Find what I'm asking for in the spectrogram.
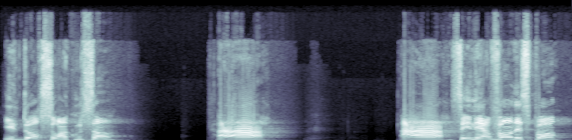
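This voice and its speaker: A man preaching a sermon as pastor, animated and full of rhetorical questions to his congregation. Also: extremely high pitch, moderate pace. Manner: acts out the quotes he tells.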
